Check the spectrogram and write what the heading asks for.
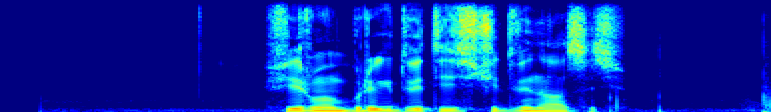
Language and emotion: Russian, neutral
